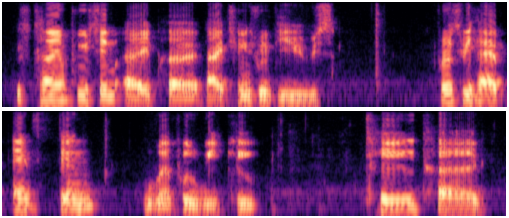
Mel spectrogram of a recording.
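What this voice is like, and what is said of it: Silly character voice. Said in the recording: “in my Moo Moo voice”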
